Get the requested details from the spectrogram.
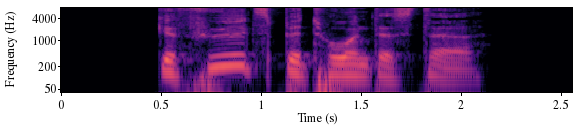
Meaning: inflection of gefühlsbetont: 1. strong/mixed nominative/accusative feminine singular superlative degree 2. strong nominative/accusative plural superlative degree
- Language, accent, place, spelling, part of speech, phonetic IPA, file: German, Germany, Berlin, gefühlsbetonteste, adjective, [ɡəˈfyːlsbəˌtoːntəstə], De-gefühlsbetonteste.ogg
